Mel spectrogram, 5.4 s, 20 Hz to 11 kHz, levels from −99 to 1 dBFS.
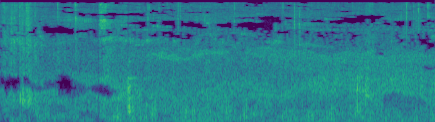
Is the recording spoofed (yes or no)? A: no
